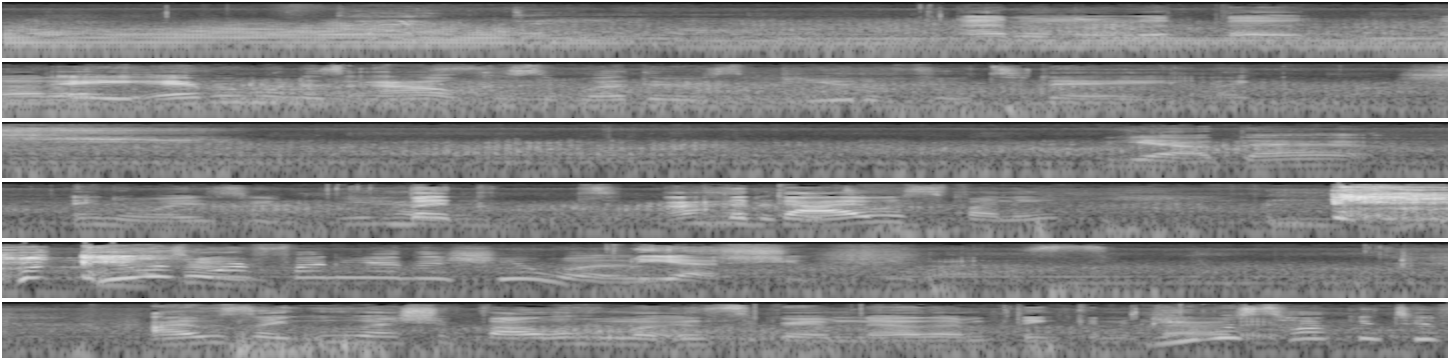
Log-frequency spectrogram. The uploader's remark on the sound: We have two quick guest pop on just to shoot the breeze.. We recorded outside because it’s nice.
